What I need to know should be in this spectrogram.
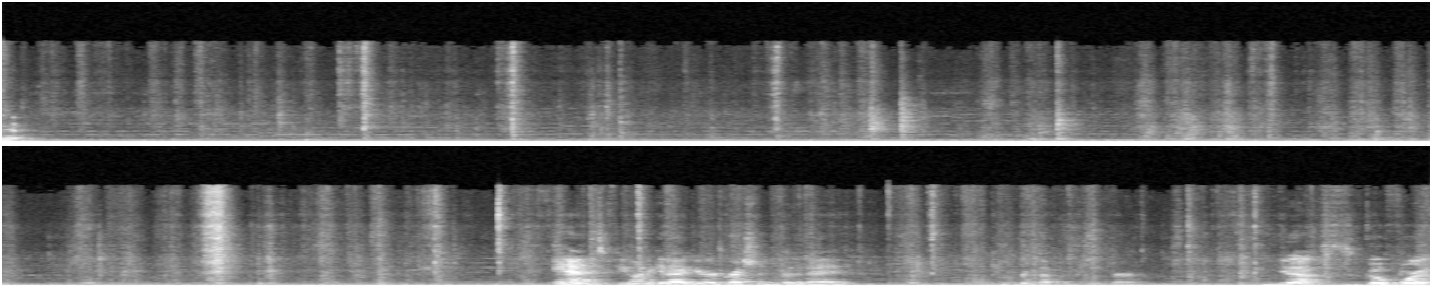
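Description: Scissors snip paper.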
